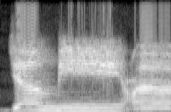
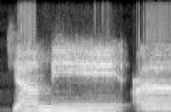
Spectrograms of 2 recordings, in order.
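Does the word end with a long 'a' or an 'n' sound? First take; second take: long a; long a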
